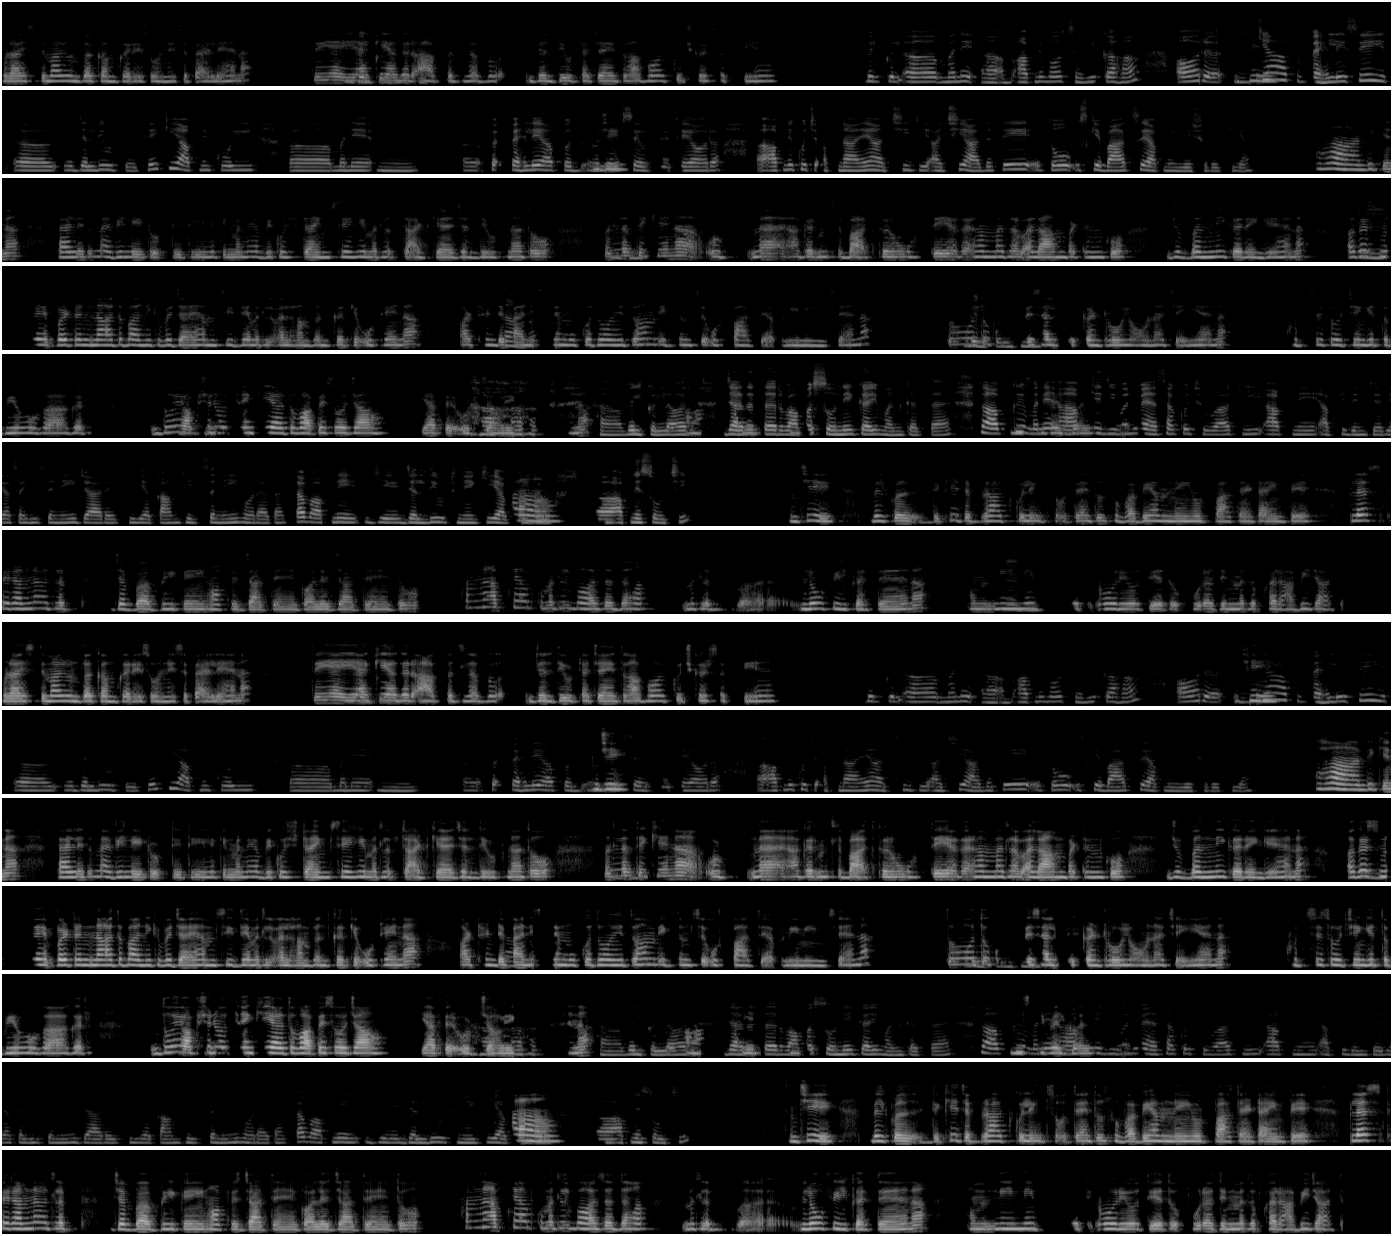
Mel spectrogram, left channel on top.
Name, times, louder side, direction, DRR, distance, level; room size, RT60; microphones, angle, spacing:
voice 1, 0.0-2.5 3.1-7.7 12.5-12.8 19.8-20.1 27.0-40.9 41.2-41.6 42.0-45.9 46.2-50.4 51.1-51.6 51.9-54.0 54.5-56.5 57.0-59.4 59.8-60.7 61.2-61.5 62.4-62.6 63.0-63.1 63.4-63.5 65.7-66.5 74.6-75.1 77.3-87.5 88.0-89.9 90.1-92.6 93.0-93.7 94.0-96.7, right 6 dB, 65° right, 0.4 m, -34 dB
voice 2, 3.4-4.3 8.6-18.0 18.5-26.4 33.9-34.2 41.3-41.6 46.7-47.0 51.3-52.1 57.3-57.5 60.2-74.9 75.4-76.3 93.4-93.7, left 4 dB, 75° left, 0.8 m, -42 dB
9.1 x 4.2 x 2.6 m
head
